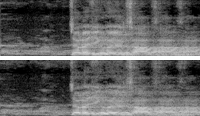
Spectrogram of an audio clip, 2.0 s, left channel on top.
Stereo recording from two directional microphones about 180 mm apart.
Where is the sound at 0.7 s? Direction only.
70° left (ahead or behind).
